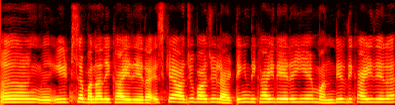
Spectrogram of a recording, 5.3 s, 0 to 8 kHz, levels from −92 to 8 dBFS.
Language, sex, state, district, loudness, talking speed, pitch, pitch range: Hindi, female, Uttar Pradesh, Etah, -14 LUFS, 240 wpm, 245 Hz, 225-250 Hz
